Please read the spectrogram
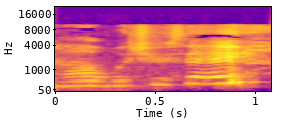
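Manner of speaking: soft, put-on sultry, seductive, sexy voice. Mimicking someone who asks back what you said, in a mock sexy voice. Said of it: "in a sexy voice too".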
